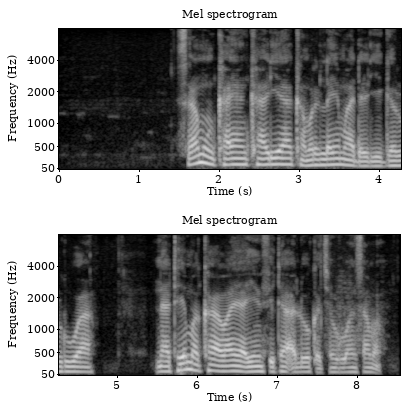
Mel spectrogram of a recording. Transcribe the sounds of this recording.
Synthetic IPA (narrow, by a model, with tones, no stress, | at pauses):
saː˦mʊ˨ŋkʰaː˦jɐ˦ŋkʰaː˦ɽɪ˦jaː˦kɐ˨mɐ˦rla˦jmaː˨da˨ɽiː˨ɡɐ˦rɽʊ˦waː˦ | naː˨ta˦jmɐ˨kaː˦˨waː˦jaː˨jɪ˦mɸɪ˦taː˦ʔa˨loː˦kɐ˨t͡ʃɪ˦nɽʊ˦wɐ˦nsɐ˦ma̰ː˨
